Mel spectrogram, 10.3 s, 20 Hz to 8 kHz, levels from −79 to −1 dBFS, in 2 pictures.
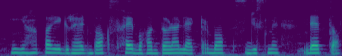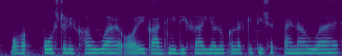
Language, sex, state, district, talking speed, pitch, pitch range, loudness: Hindi, female, Bihar, Gopalganj, 175 wpm, 195 Hz, 190-200 Hz, -40 LUFS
